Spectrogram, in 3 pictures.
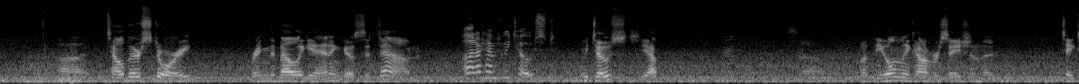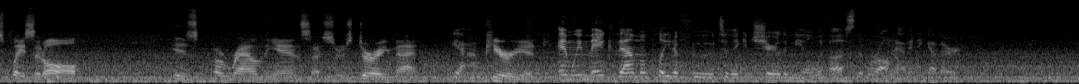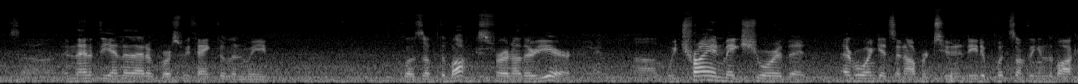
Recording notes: we were driving home from the Cantlos Druid Moon rite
